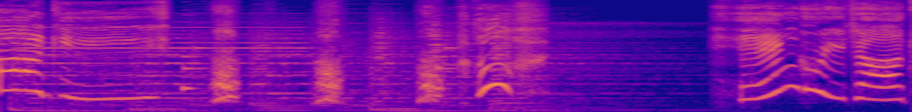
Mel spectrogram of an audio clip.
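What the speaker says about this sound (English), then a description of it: "Angry dog." A dog in the game Genshin Impact gives a few yipping, whining barks in short bursts, close and loud, with a rising whimper-like call near the end.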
